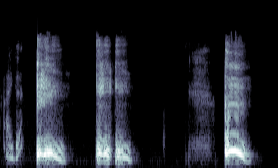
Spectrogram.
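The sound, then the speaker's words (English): Phlegmy throat clearing repeats in a few short, gruff voiced bursts, two of them close together, separated by silence. “Just so phlegmy. That, or is it just me? Is it just me? Oh, I'm a throat clearer. I'm a throat clearer.”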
